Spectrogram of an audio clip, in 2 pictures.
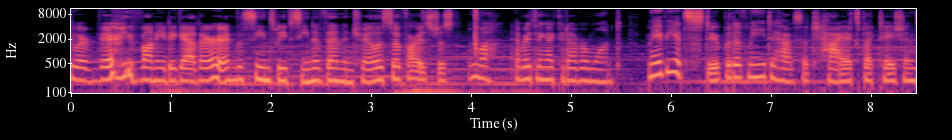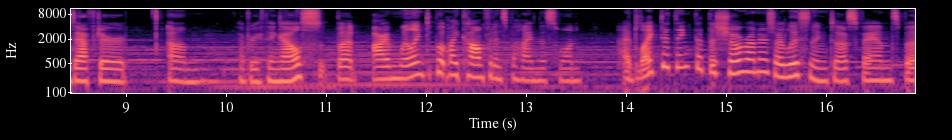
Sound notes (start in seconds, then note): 4.0 mwah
